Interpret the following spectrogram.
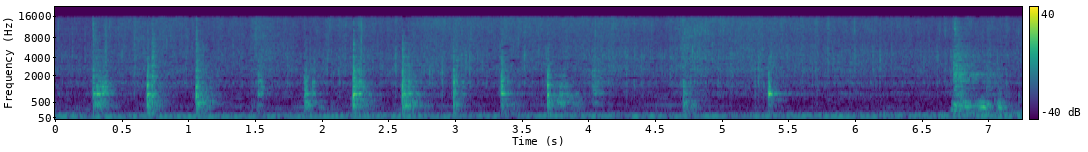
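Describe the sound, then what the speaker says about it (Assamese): Fish frying in a pan with salt added is stirred in sharp, repeated scrapes and knocks, roughly a dozen distinct strokes over a soft, steady sizzle close to the pan, with no talking. "এতিয়া লৰাই দিম।"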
